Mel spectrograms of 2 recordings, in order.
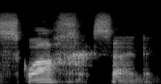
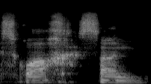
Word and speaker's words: Squaxin: The name of our tribe comes from is Squaxin, but the older way of saying it was similar to how you say it in English, Squaxin. So the older way would be Squaxin.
